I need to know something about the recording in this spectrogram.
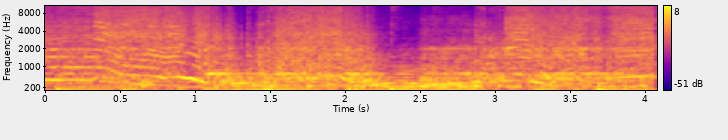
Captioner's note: blender whizzing; blender grinds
